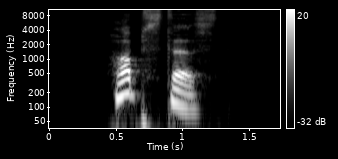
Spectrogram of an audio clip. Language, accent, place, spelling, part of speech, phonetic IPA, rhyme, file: German, Germany, Berlin, hopstest, verb, [ˈhɔpstəst], -ɔpstəst, De-hopstest.ogg
- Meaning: inflection of hopsen: 1. second-person singular preterite 2. second-person singular subjunctive II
